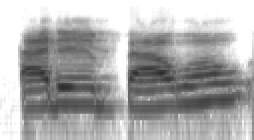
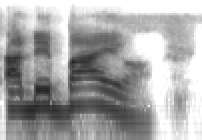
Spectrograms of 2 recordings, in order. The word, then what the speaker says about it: Adebayo: question that's come through adebowel sorry miss if i mispronounce please tell me how to correctly say your name buyer it's adebayo adebayo okay yeah hi how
